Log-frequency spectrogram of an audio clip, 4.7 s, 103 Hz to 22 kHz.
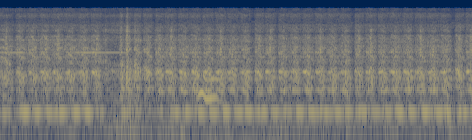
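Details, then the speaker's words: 2000 Mariah boat, 7.4 L 454 MPI MerCruiser V8, after hydrolock, water drained past rings into oil pan: uneven cranking churn never catching; all spark plugs rusted, weak spark; fixed by new plugs and oil change. "All the spark plugs have rusted, so there's a bad spark, not enough to let the engine run."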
